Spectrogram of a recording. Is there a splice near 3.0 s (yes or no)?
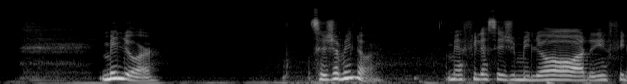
no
